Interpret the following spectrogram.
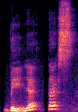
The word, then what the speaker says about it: biļetes: The stress is on the syllable bi, biļetes, and on the syllable pa, pasākumu.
